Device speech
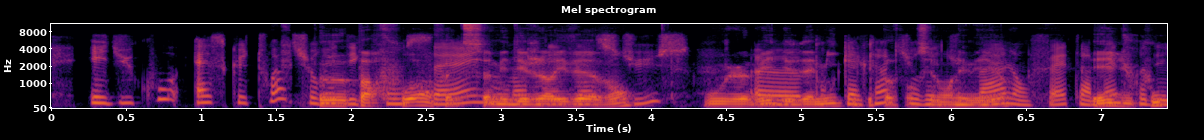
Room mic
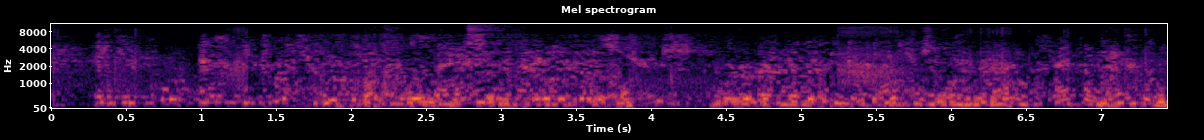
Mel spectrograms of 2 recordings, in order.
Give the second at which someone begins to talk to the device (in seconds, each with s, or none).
none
